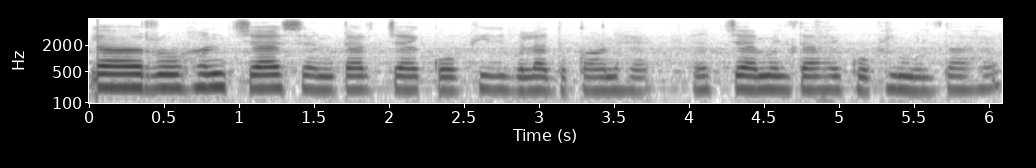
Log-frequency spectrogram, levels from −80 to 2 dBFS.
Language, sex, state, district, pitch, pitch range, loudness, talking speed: Hindi, female, Bihar, Saharsa, 200 Hz, 195-215 Hz, -30 LUFS, 155 wpm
